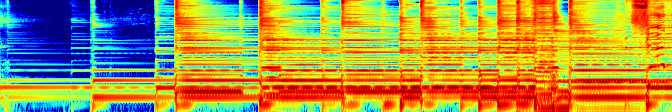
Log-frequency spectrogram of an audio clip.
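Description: Acoustic guitar playing an instrumental break. A chord rings out and fades, a single strum follows about a second in, and about two seconds in louder, steady strumming begins.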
